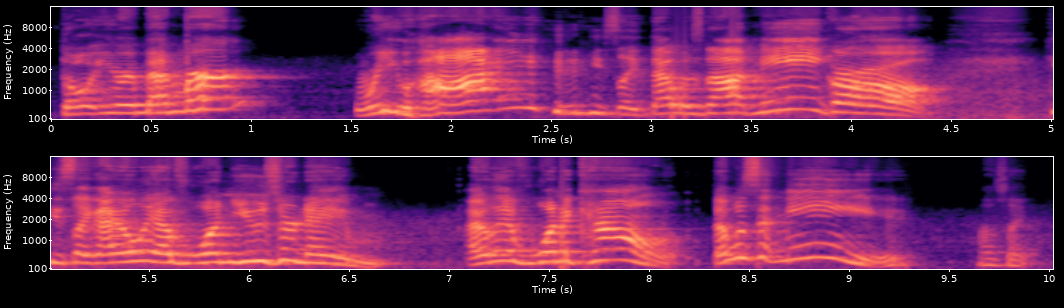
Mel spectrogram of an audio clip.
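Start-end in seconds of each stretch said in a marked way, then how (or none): 0.1-2.5 high, loud incredulous challenge; mock indignation. Indignant repeat in retold argument. 3.0-4.5 high, loud protest; retold emphatic denial. 5.2-9.3 high-pitched, insistent protest; retold emphatic denial.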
